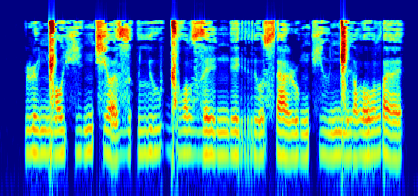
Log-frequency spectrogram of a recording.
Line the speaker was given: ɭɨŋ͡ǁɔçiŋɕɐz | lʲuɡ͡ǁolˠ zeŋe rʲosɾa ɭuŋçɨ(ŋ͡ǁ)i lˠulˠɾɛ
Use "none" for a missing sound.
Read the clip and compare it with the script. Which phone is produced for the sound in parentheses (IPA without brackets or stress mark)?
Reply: ŋ͡ǁ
